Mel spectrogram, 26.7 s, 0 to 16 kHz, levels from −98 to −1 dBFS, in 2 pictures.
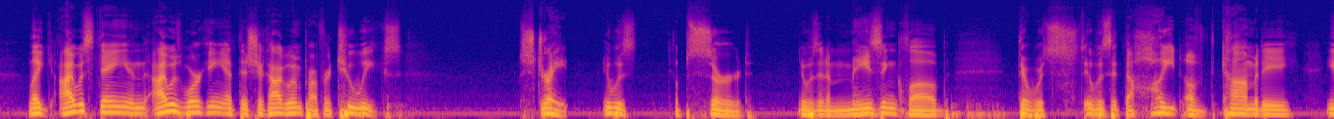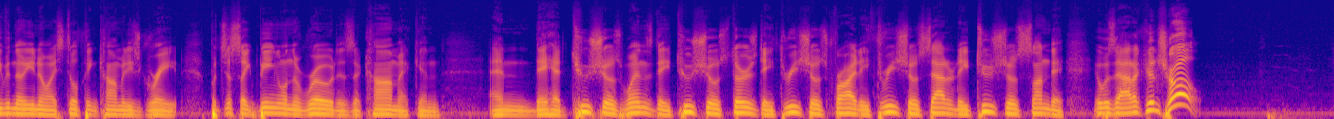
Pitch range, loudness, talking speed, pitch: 100-125 Hz, -22 LUFS, 170 wpm, 115 Hz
